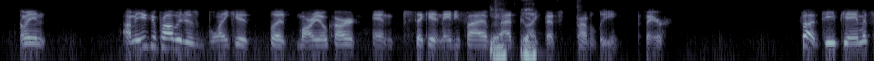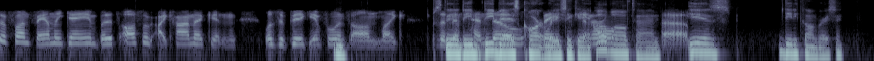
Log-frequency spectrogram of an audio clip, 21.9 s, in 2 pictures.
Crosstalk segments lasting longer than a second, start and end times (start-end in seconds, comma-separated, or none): 16.4-18.6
